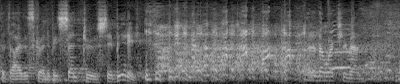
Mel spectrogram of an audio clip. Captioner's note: audience laughs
